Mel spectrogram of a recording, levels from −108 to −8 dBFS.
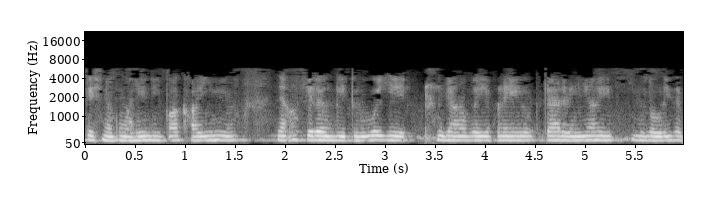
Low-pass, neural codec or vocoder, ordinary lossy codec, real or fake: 7.2 kHz; codec, 16 kHz, 2 kbps, FreqCodec, smaller model; MP3, 24 kbps; fake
